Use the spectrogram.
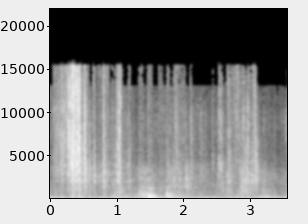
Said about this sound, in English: Turn over to Matthew chapter 5. We're going to look at verses 14 through 16. I can get my pages turned to the right place.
